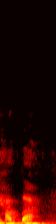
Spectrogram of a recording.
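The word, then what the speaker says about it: حبة: Harusnya itu bukan hayah tapi habbah gara-gara titiknya ee kelebihan.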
